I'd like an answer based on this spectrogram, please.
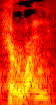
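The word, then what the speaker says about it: Hirwaun: I was born in Rigos, but then I pretty much grew up in a village called Irwin, or Hirwine, if you want to say it properly, Hirwine.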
